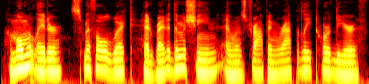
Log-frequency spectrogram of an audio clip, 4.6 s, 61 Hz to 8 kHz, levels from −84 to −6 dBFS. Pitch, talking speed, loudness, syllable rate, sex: 125 Hz, 210 wpm, -19 LUFS, 6.2 syllables/s, male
